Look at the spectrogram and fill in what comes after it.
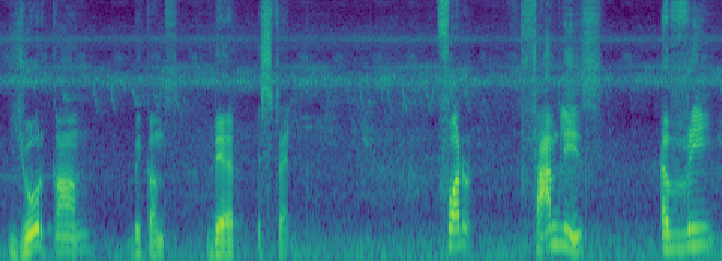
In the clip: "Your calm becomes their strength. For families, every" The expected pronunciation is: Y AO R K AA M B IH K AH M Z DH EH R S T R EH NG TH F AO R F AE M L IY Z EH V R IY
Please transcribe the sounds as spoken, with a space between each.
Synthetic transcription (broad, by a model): Y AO R K AA M B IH K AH M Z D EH R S T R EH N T F AO R F AE M L IY Z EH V R IY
